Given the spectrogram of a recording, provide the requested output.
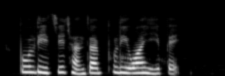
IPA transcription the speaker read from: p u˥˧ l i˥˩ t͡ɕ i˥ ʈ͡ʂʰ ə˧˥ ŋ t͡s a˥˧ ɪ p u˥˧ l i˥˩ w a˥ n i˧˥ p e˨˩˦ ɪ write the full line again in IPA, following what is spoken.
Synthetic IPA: p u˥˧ l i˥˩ t͡ɕ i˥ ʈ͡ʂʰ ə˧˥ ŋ t͡s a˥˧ ɪ p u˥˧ l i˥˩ w a˥ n i˧˥ p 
